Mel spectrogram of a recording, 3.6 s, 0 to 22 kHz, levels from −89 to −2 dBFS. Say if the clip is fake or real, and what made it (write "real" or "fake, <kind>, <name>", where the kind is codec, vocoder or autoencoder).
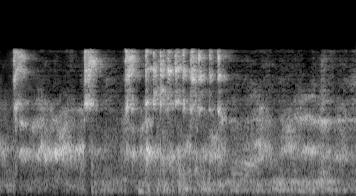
fake, codec, HILCodec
